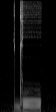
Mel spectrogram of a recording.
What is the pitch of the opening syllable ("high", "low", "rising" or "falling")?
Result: low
